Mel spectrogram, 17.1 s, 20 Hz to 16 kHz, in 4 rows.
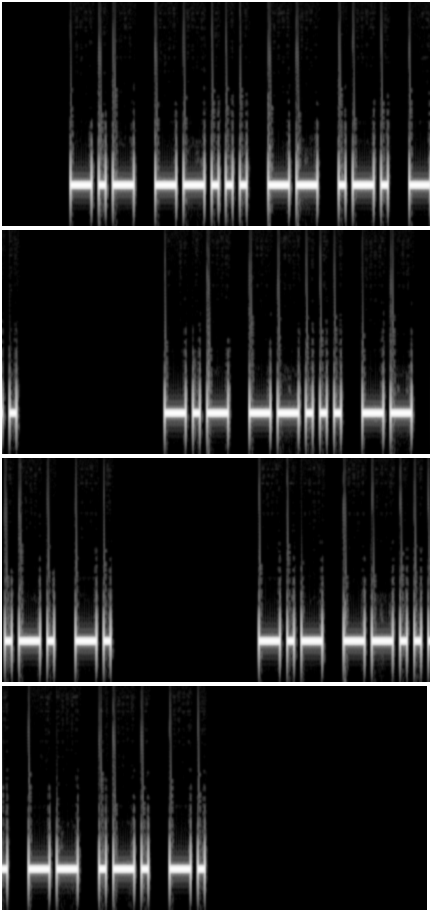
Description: Morse code, heard as a keyed tone, about 17 wpm, 700 Hz. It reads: K7MRN K7MRN K7MRN
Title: USA Call Signs - 5 Characters - Repeated 3x - 17wpm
